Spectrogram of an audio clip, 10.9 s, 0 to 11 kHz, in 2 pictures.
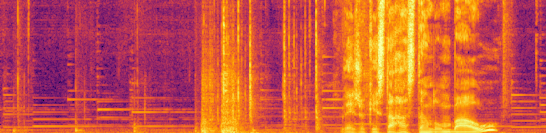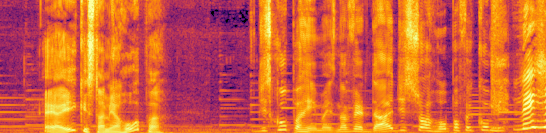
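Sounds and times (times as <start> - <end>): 
soft knocks of a door being pushed: 1.9 - 3.4
speech: 3.4 - 5.2, 5.9 - 7.2, 8.0 - 10.9.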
